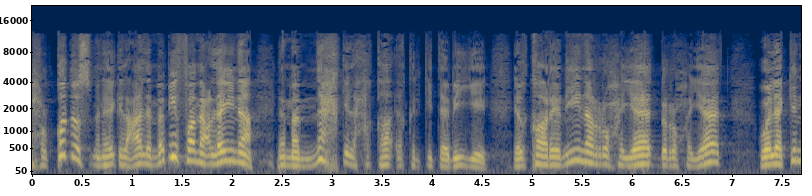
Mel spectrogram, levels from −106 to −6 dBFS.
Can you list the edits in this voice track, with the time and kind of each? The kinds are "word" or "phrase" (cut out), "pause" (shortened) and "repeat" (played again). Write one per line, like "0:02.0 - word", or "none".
none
